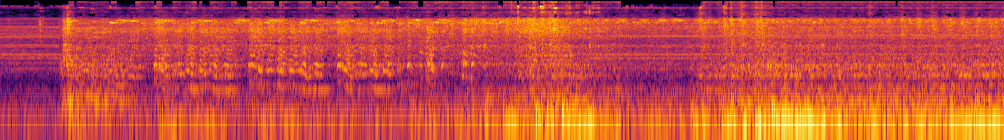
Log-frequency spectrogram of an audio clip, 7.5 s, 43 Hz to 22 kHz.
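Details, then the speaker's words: 1977 Lincoln Continental Mark V, stored three years, new battery, known vacuum and exhaust leaks: long steady cranking, low churning rhythm, never catches; fuel only beginning to pass the filter, not yet reaching the carburetor. "As you can see here, fuel filter is finally starting to get fuel going through it. I think another start or two and it should continue running"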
